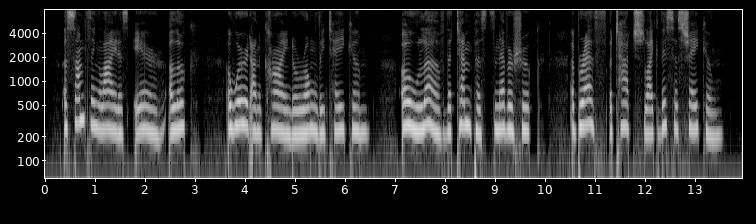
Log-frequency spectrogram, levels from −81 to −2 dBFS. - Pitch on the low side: No, high, 240 Hz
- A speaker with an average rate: No, slow, 115 wpm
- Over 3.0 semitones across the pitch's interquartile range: No, narrow, 2.4 semitones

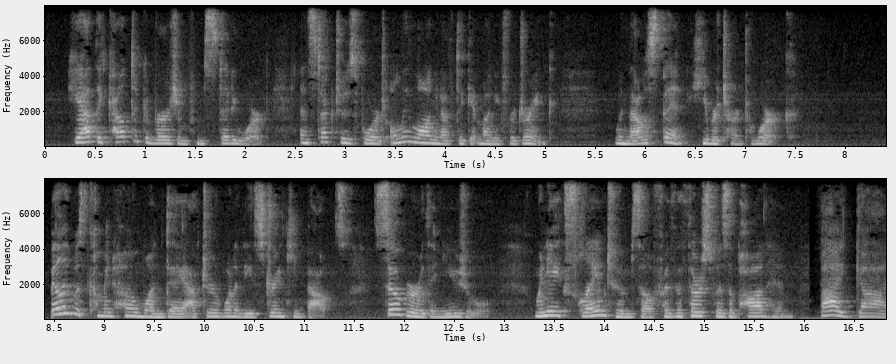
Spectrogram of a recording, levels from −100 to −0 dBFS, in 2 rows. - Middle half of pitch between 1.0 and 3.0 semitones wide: No, average, 4.2 semitones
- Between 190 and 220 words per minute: Yes, fast, 205 wpm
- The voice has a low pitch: No, high, 190 Hz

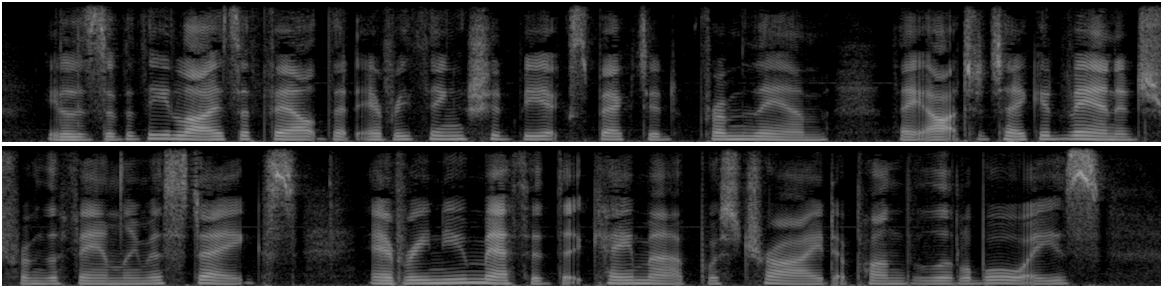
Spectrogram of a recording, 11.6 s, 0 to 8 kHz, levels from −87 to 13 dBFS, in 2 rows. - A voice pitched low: No, medium, 175 Hz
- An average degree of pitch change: No, narrow, 2.3 semitones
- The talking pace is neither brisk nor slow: Yes, average, 160 wpm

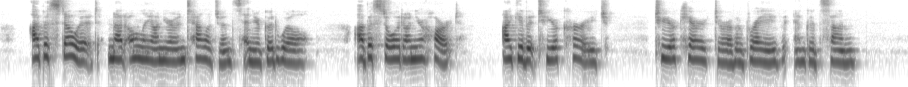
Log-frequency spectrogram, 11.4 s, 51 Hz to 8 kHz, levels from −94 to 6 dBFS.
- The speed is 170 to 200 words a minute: Yes, average, 175 wpm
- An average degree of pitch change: Yes, average, 3.3 semitones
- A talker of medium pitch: No, high, 245 Hz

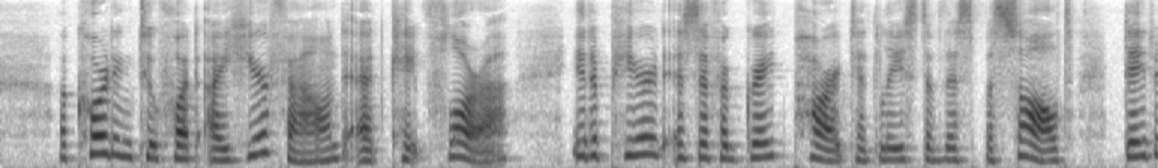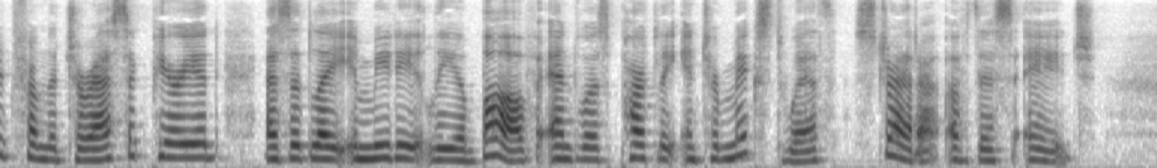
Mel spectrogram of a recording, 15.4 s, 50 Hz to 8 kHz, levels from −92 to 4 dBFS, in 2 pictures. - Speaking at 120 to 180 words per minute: Yes, average, 160 wpm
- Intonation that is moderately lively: Yes, average, 3.5 semitones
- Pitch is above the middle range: Yes, high, 225 Hz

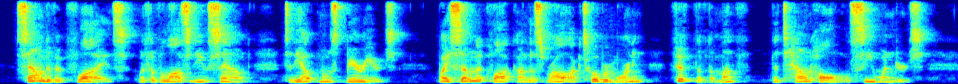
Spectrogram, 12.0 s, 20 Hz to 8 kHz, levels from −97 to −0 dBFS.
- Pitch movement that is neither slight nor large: No, narrow, 1.9 semitones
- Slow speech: No, average, 150 wpm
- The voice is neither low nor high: Yes, medium, 145 Hz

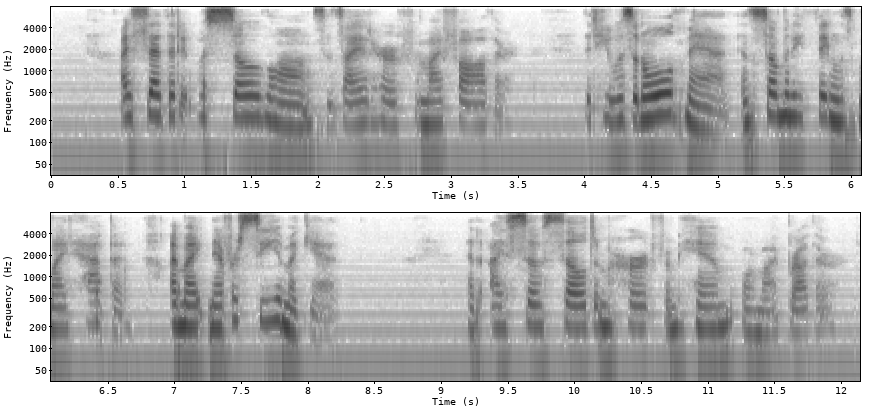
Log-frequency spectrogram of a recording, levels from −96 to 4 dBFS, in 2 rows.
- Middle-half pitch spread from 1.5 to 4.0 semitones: Yes, average, 3.2 semitones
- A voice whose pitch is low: No, high, 195 Hz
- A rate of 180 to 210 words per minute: Yes, fast, 205 wpm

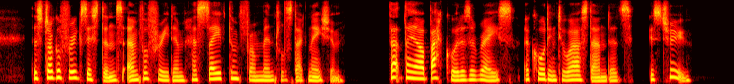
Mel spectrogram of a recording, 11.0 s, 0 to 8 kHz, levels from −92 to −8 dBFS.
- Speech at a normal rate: Yes, average, 145 wpm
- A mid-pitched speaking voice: Yes, medium, 160 Hz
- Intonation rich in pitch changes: Yes, wide, 5.8 semitones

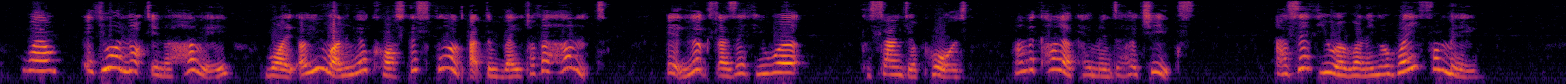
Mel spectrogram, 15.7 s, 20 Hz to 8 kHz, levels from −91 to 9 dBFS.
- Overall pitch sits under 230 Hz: No, very high, 285 Hz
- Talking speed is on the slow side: No, average, 170 wpm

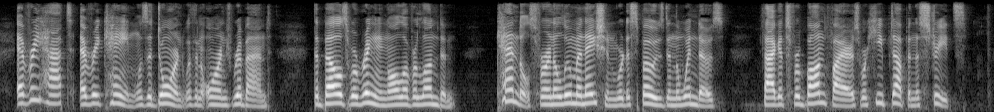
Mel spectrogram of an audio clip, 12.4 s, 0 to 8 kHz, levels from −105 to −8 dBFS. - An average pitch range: Yes, average, 3.5 semitones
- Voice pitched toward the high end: Yes, high, 210 Hz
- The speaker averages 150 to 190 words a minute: Yes, average, 170 wpm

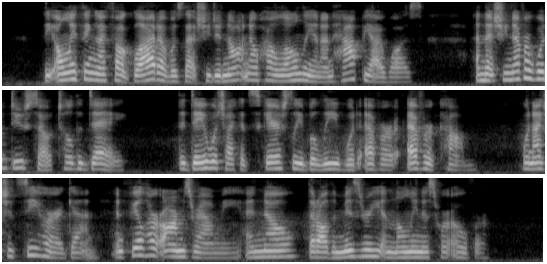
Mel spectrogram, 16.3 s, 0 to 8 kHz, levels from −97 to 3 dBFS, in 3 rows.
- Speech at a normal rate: No, fast, 230 wpm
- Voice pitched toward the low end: No, high, 205 Hz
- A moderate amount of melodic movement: Yes, average, 3.3 semitones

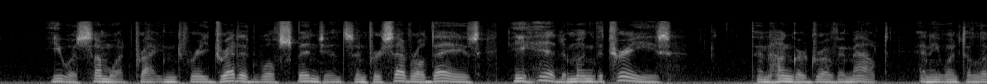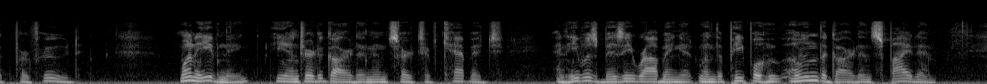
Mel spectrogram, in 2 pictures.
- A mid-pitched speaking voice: No, low, 120 Hz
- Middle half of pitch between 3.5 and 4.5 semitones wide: Yes, average, 3.8 semitones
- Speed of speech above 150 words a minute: Yes, average, 170 wpm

